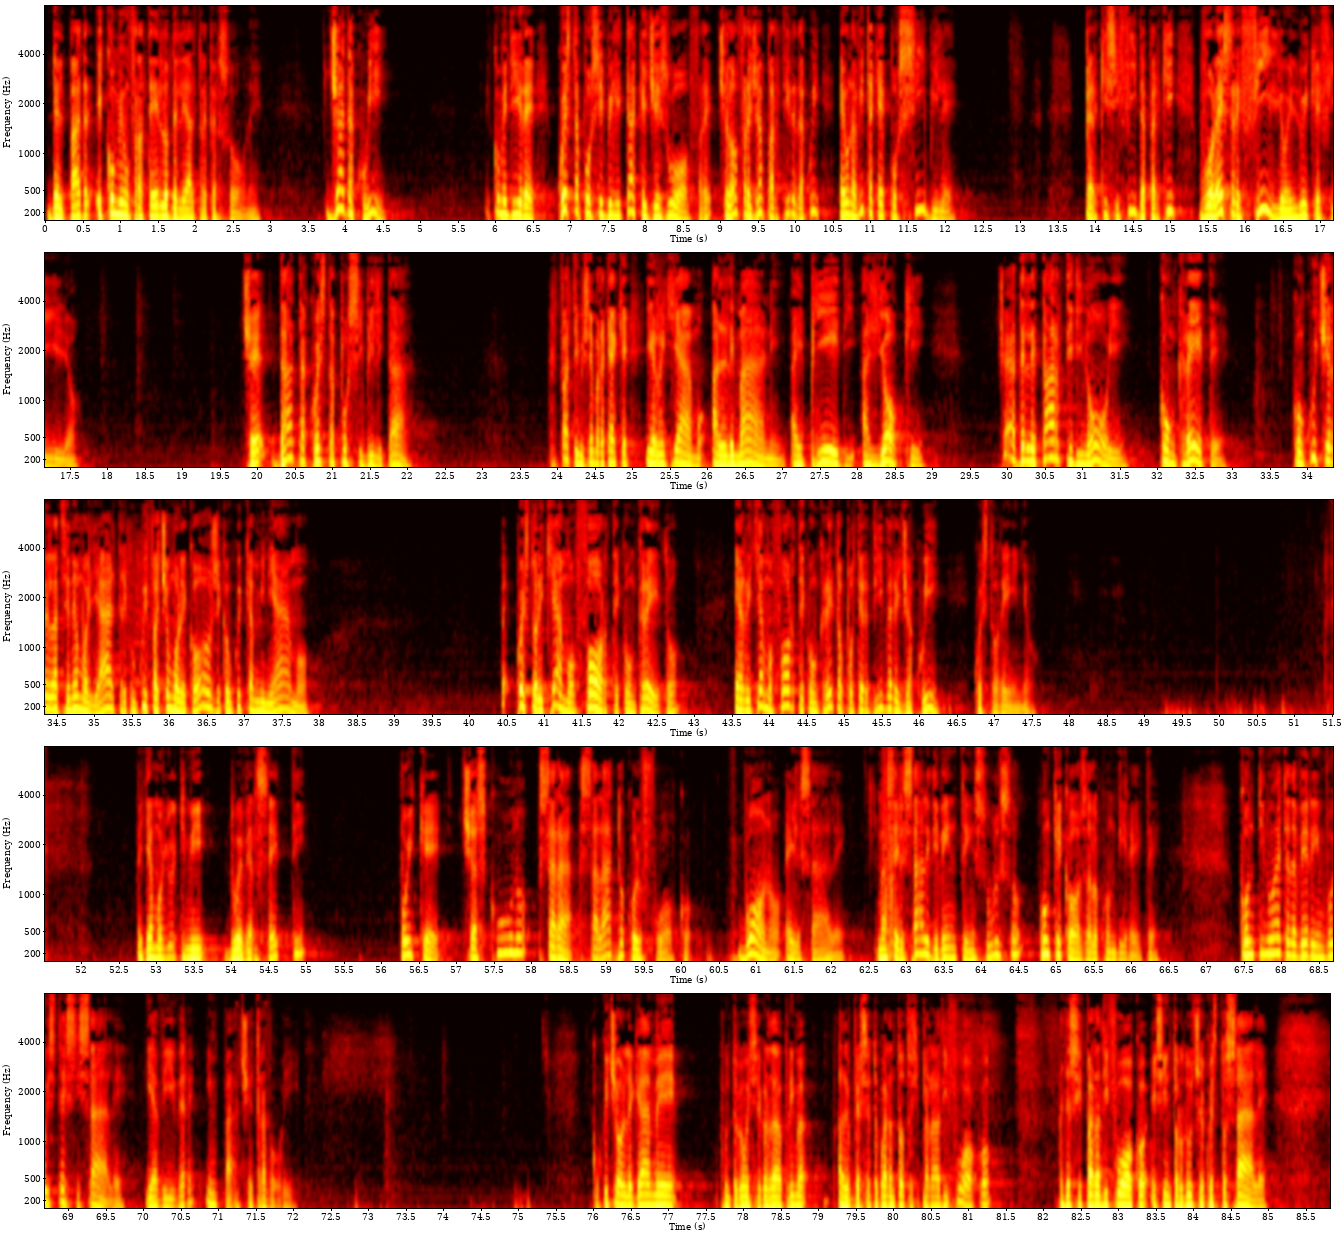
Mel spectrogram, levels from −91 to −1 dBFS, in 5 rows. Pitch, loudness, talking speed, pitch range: 135 Hz, -24 LUFS, 120 wpm, 115-160 Hz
